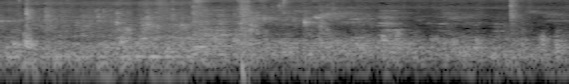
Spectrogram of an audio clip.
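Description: Water dripping and splashing faintly as hands squeeze chopped mushroom pieces out of a steel bucket of water, pressing out the excess water, with a few light clicks.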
